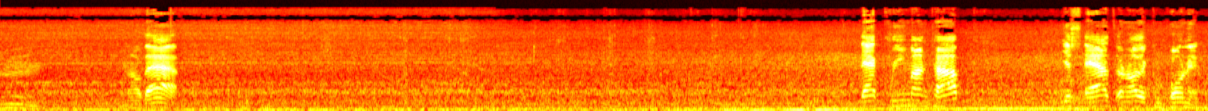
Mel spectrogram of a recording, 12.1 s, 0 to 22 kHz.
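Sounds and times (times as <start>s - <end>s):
car engines rumbling: 0.0s - 12.0s.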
